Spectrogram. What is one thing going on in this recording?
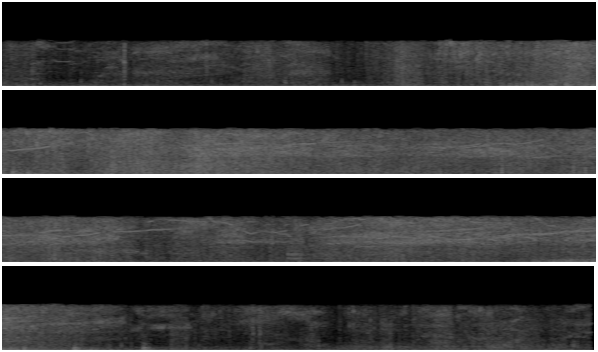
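A torch fire crackles and roars close by.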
